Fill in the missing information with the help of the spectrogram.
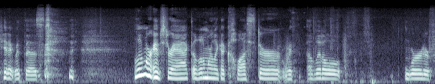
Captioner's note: laughs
